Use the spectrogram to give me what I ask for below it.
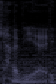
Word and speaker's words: Javier: Javier, the J is pronounced more or less like you'd pronounce a H, so more like Javier.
